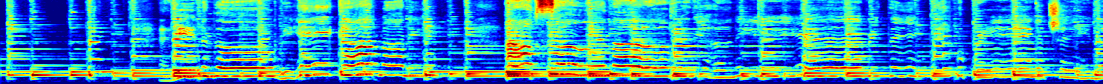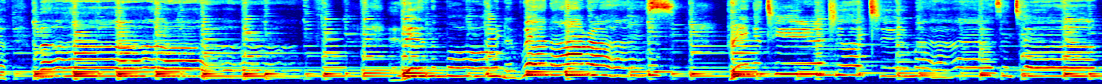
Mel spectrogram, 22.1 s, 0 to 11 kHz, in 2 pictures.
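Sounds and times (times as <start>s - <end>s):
ukulele strumming: 0.0s - 22.0s.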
